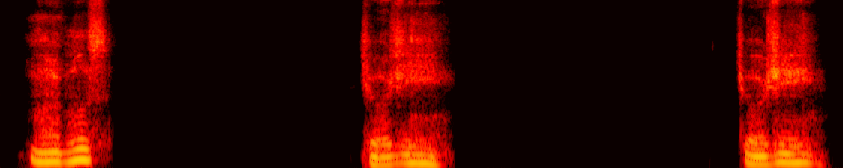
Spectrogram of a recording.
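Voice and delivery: hushed, whispering voice. Voicing a confused father calling his son's name: whispering. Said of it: "you hear Eugene whispering".

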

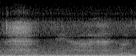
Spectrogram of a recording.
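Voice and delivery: soft, unvoiced, hushed whisper.

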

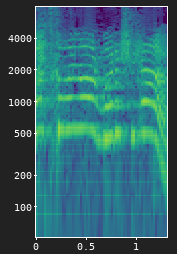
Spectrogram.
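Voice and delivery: high yell calling from far away, acted out. Speaker recalls calling out from the other side, retelling a yell. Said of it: "I'm just yelling from the other side".

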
